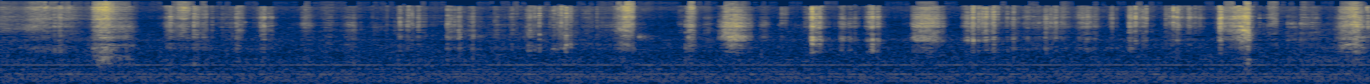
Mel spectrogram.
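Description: Scissors snip through paper for a fairy-themed craft, a steady series of close, quiet crisp cuts with small pauses between strokes and no talking.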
